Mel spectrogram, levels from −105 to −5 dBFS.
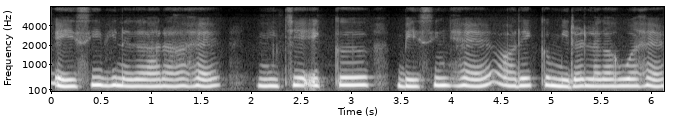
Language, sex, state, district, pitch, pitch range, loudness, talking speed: Hindi, female, Jharkhand, Deoghar, 240 Hz, 230-255 Hz, -15 LUFS, 155 wpm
